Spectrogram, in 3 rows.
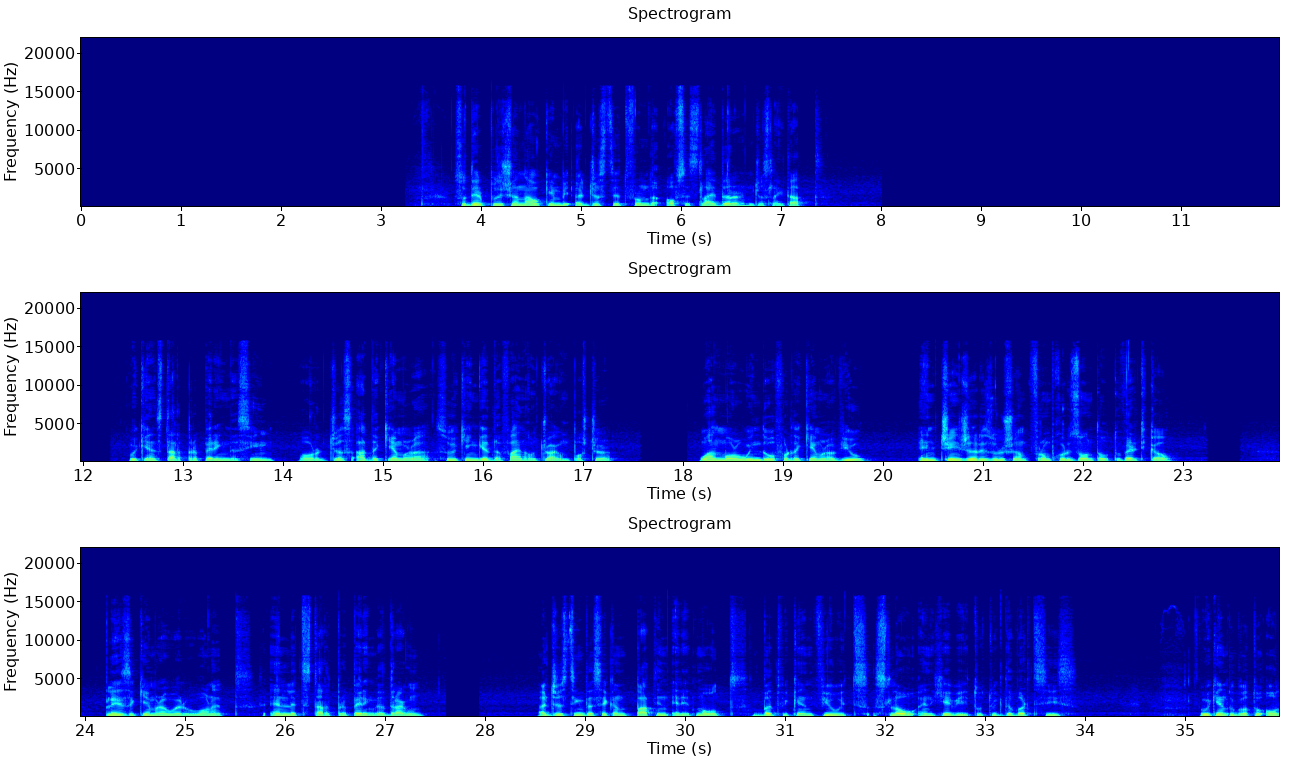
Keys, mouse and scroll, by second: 1.2 middle click, 1.4 middle drag, 1.7 shift+middle drag, 2.1-2.5 middle drag, 2.5 shift+middle drag, 2.8 middle click, 5.4-7.4 drag, 9.1-11.4 drag, 11.9 middle click, 12.8 middle click, 13.4 shift+a, 16.9 click, 19.5 shift+middle click, 22.2 click, 23.3 click, 24.4-25.8 typing, 27.2 shift+middle drag, 28.1 Tab, 28.6 click, 29.8 g, 32.3 shift+middle click, 32.6 middle click, 33.6 Tab, 34.4 click.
